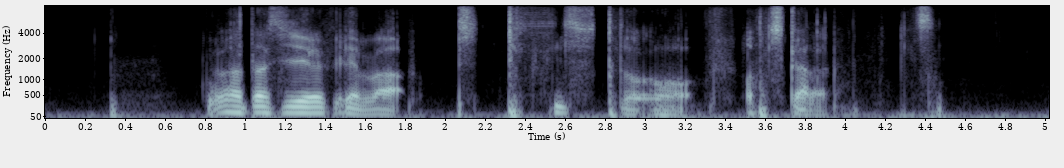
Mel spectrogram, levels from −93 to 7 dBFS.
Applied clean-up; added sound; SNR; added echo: neural diffusion model UNIVERSE++.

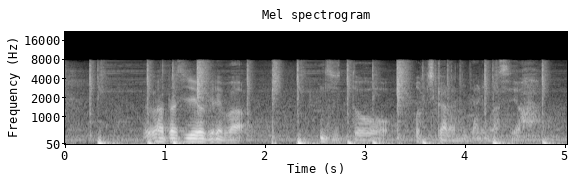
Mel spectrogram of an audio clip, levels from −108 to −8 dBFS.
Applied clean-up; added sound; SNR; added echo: none; Drum kit; -1 dB; none.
